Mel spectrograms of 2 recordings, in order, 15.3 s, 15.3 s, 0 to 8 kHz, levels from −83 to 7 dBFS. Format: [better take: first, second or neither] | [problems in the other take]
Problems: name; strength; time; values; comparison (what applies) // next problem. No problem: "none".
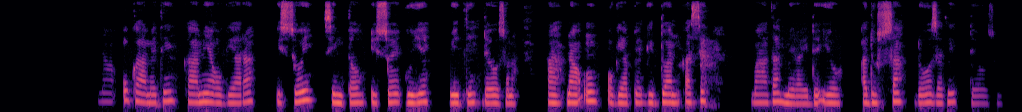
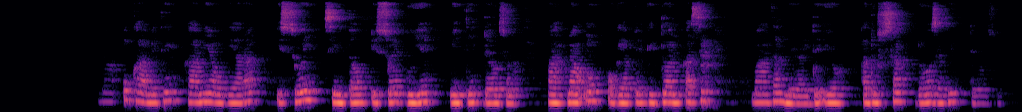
first | room echo; dies away in 0.5 s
